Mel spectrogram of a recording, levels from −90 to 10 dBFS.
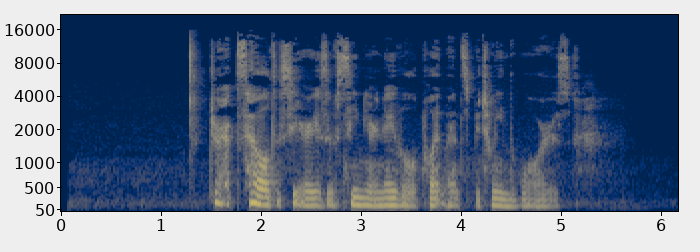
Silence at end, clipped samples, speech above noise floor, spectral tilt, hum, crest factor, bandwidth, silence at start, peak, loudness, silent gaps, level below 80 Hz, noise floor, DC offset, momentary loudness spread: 0.85 s; under 0.1%; 49 dB; -4.5 dB/octave; none; 22 dB; 16 kHz; 1.3 s; -2 dBFS; -22 LUFS; none; -62 dBFS; -70 dBFS; under 0.1%; 14 LU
